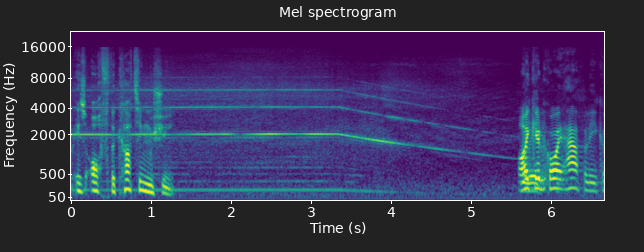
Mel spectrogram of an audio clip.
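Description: An electric sander whines steadily and then winds down.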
